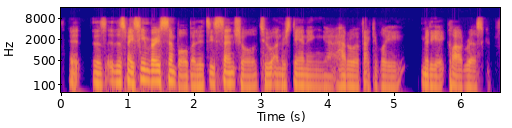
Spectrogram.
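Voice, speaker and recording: A man speaks at a fairly quick pace. His pitch is fairly low. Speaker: software licensing director and cloud contracting instructor. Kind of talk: webcast presentation. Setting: webcast. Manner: fast.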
